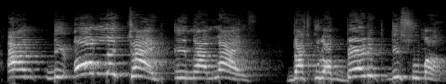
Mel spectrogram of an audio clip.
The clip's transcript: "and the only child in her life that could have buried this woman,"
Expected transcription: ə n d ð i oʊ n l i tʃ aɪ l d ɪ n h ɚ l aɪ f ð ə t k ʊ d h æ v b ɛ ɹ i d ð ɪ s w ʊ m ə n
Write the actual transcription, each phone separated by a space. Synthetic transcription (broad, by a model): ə n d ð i oʊ n l i tʃ aɪ l d ɪ n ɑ l aɪ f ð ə t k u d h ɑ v b ɛ ɹ i d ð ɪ s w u m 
